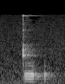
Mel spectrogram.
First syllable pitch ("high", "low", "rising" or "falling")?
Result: high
